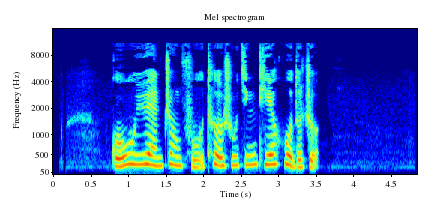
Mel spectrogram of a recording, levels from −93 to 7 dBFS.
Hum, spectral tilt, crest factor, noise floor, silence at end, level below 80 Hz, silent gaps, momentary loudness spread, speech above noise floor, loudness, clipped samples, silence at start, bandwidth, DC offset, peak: none; -5.5 dB/octave; 16 dB; -66 dBFS; 1.35 s; -74 dBFS; none; 8 LU; 47 dB; -20 LUFS; under 0.1%; 0.8 s; 11.5 kHz; under 0.1%; -4 dBFS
